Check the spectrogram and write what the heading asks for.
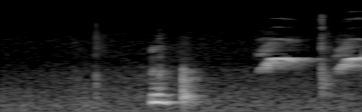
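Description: A bird's short high chirp, sweeping up and then held briefly, near the end, one of a run of such chirps repeating about every half second; a woman's brief 'mm' about a second in.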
